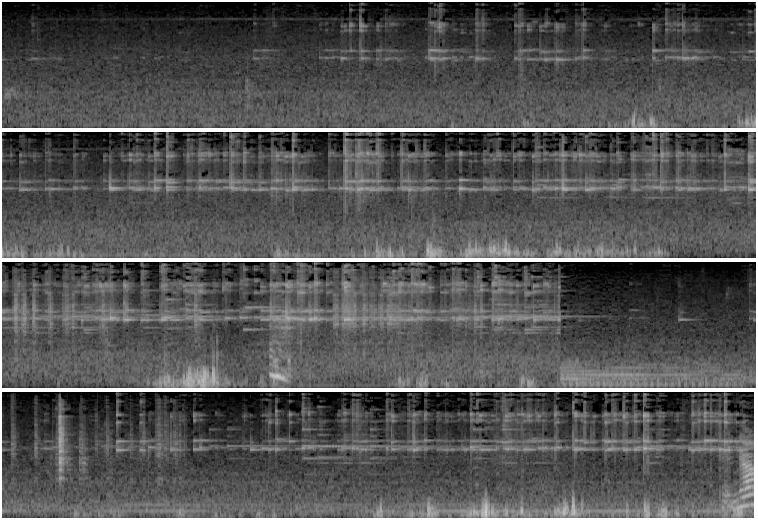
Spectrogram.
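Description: Hanging glass wind chimes tinkling, with many small clinks over a steady high ringing. Occasional low knocks and rubs come from a terracotta pot being handled on the table.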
